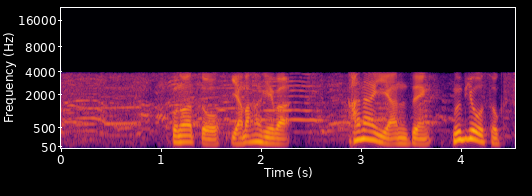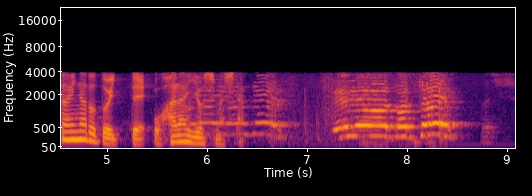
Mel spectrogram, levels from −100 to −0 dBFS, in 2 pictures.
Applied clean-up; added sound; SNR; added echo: none; none; none; none.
